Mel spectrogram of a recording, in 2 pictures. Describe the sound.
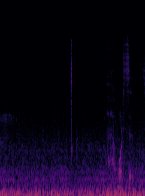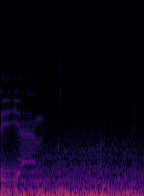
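A car is being driven, with a steady, loud, low engine and road rumble throughout. A voice talks over it.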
